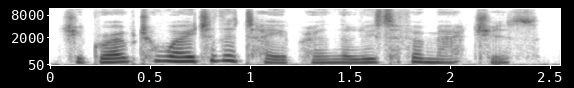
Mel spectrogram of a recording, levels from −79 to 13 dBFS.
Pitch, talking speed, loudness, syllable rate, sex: 230 Hz, 260 wpm, -18 LUFS, 6.7 syllables/s, female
